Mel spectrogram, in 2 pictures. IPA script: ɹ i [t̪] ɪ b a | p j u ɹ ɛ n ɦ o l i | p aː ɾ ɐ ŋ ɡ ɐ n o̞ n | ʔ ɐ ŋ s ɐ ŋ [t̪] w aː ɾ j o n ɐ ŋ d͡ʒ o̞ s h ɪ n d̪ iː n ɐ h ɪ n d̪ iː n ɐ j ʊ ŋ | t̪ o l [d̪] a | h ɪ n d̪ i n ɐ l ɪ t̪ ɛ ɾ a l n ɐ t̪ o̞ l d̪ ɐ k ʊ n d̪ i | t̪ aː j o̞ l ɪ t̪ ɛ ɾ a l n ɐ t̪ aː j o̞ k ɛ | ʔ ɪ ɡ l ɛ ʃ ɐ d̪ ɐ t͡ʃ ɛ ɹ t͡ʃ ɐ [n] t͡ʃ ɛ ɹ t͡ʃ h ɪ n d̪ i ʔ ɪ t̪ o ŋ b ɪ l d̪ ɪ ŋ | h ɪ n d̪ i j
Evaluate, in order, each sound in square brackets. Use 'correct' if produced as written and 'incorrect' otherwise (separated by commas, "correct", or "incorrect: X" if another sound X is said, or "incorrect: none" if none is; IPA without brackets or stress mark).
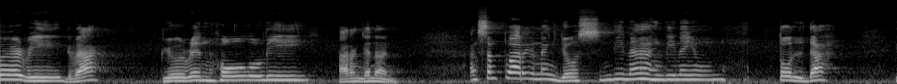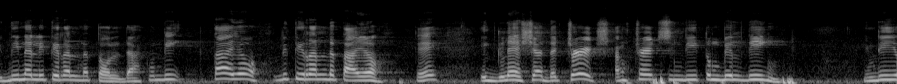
incorrect: d̪, correct, correct, incorrect: ŋ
